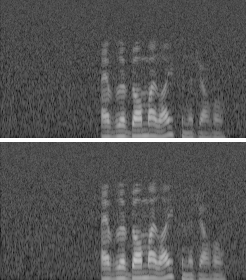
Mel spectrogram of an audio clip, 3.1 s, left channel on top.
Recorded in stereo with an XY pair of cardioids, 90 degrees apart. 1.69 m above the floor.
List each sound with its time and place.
1.3 s a man speaking: 10° right; by 2.9 s 20° right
